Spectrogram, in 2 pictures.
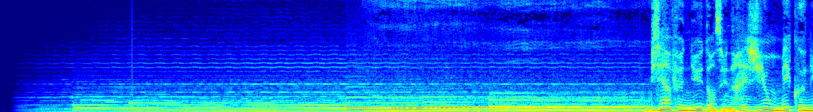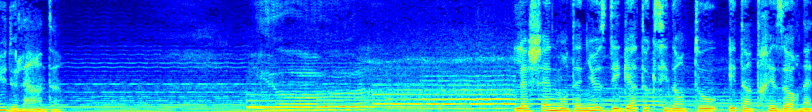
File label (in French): Docu Narration explicative et douce; Documentaire; Inde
